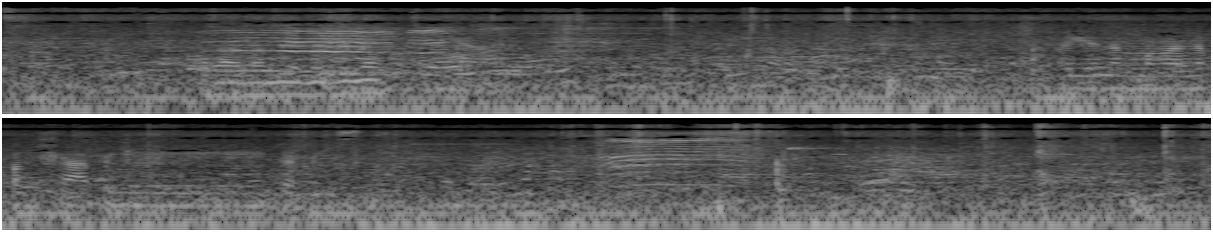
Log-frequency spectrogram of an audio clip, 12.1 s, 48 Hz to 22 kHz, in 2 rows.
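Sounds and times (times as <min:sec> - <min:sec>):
chatter of shoppers: 0:00.0 - 0:12.0.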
